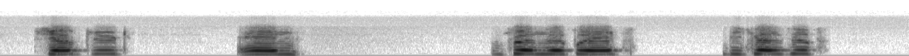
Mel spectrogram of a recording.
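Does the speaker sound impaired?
Yes: cerebral palsy; from birth, neuromuscular deficits affecting all daily activities, brain functions normally, past back surgery, opioids for pain; age 25, CBD and whole plant relax muscles, hands open better about three days; muscles very stiff especially when nervous, words repeated and clarified by relay operator.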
